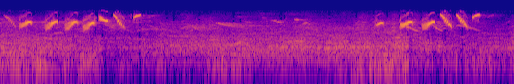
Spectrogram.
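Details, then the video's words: Tui tui song of a double-collared seedeater, two quick bursts of sweeping high whistles, each six or seven notes strung tightly together, separated by a few seconds of quiet background hiss. "COLEIRO CANTANDO TUI TUI"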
